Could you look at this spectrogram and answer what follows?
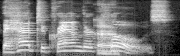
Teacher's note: we'll start the phrase High because phrases normally start high and go low it's just that we're adding a little extra high at the end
